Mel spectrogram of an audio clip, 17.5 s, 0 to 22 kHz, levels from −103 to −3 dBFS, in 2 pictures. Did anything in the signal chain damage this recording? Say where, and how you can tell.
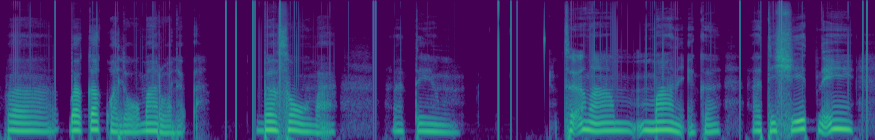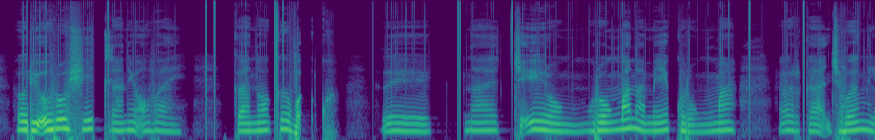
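Yes. Word clock ticks run through the speech from 0.12 s to 17.49 s, a steady train of sharp, uneven clicks roughly every 20 ms, several hundred in all. The receiving digital interface was unlocked from the sender's clock, off by roughly a tenth of a percent, slipping one sample at each crossing.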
